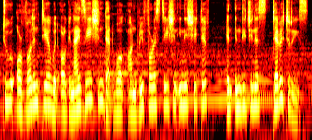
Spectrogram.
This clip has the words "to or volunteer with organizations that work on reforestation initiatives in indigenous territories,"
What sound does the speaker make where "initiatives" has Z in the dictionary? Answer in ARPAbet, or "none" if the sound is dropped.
none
